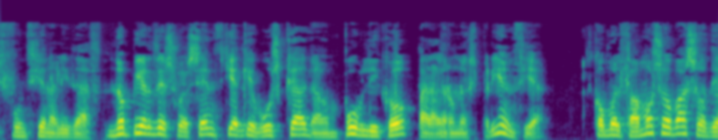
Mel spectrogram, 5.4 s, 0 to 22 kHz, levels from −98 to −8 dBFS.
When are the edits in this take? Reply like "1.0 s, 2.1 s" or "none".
1.8 s, 2.3 s, 3.3 s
